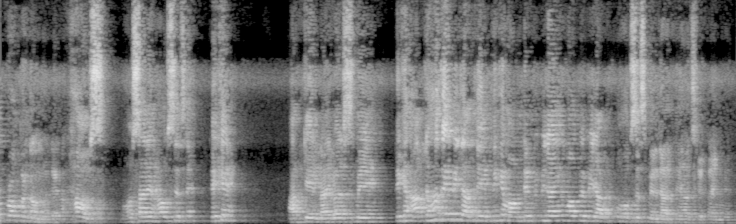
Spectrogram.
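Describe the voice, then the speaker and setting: Slow Indian male teacher, echoey room. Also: sits high, distant mic. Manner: mixes Hindi and English, repeats "ठीक है" often; slow, deliberate explaining with frequent rhetorical questions. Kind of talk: classroom grammar lesson.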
